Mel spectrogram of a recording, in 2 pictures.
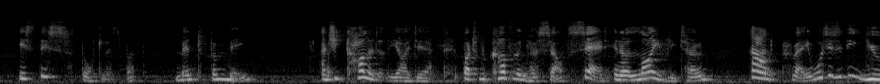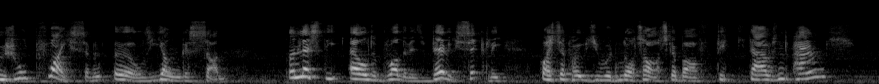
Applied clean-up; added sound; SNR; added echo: none; none; none; none.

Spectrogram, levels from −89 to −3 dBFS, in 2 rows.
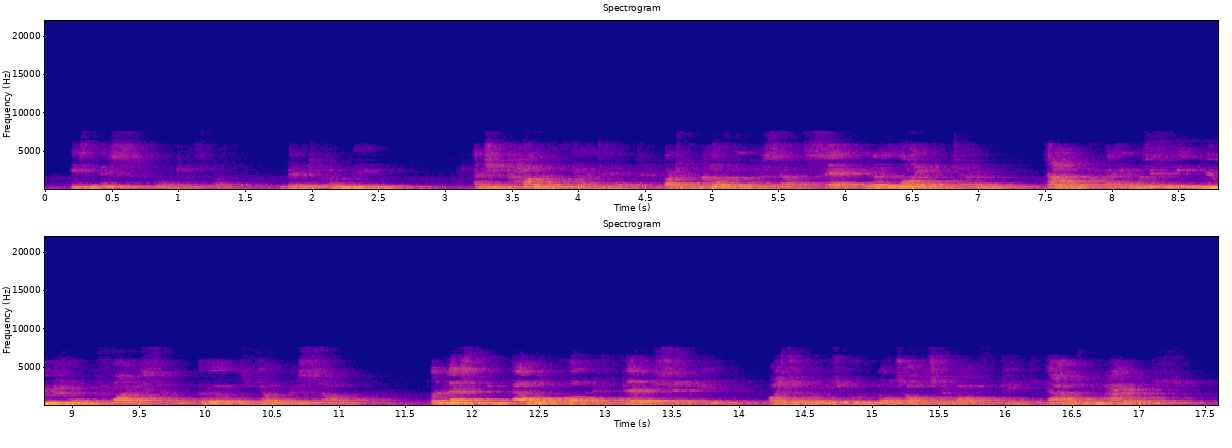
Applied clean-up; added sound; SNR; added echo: none; none; none; reverberation time 1.2 s.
